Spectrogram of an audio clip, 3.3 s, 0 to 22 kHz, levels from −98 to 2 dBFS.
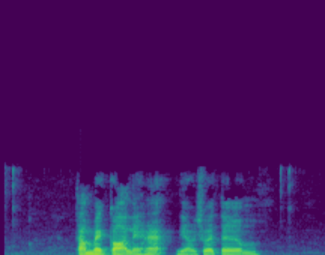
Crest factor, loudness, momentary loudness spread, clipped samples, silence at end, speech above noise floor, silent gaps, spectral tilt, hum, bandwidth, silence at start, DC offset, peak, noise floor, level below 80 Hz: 20 dB; -20 LUFS; 13 LU; under 0.1%; 0.65 s; 42 dB; none; -8.5 dB/octave; none; 7.8 kHz; 0.75 s; under 0.1%; 0 dBFS; -61 dBFS; -56 dBFS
